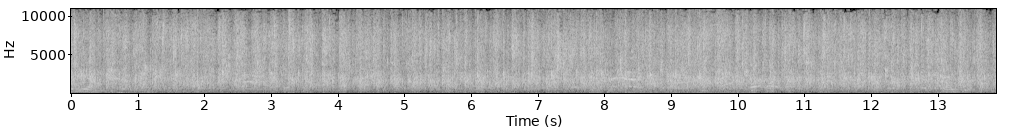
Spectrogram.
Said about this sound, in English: applause till the end.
